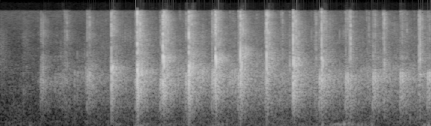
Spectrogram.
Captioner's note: crowd applauding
